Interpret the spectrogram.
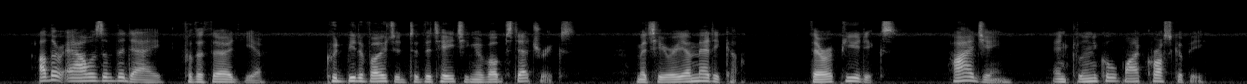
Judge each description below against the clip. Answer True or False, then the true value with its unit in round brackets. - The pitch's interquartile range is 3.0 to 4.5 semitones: False (5.1 semitones)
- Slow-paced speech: True (125 wpm)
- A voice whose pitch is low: True (130 Hz)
